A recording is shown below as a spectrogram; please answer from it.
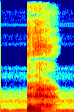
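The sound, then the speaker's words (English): A man clears his throat once, a short, rough, breathy rasp lasting under a second against otherwise quiet surroundings. “He clears his throat and seems to think about where to begin.”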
